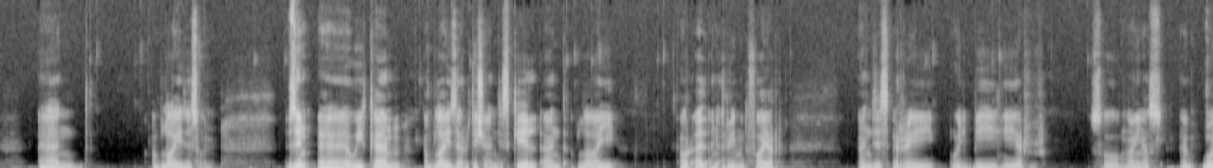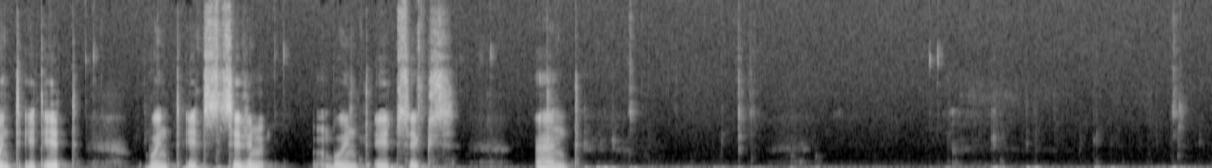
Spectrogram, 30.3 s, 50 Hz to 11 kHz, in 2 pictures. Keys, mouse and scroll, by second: 0.1 z, 0.5 z, 2.2-4.0 middle drag, 2.6 z, 4.0 KP_7, 4.9 z, 5.3 ctrl+a, 7.0-9.1 drag, 9.1-11.5 middle drag, 9.1 z, 11.5-15.5 drag, 14.7 8, 16.1-18.0 drag, 18.5-20.5 drag, 21.1-23.1 drag, 24.1-26.7 middle drag, 24.3 a, 26.7-28.7 drag.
